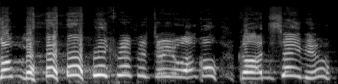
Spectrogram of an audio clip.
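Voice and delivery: high, loud, beaming holiday greeting; cheery nephew. Acted. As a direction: burst in full of cheer on Uncle. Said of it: "in the cheeriest of tones".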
